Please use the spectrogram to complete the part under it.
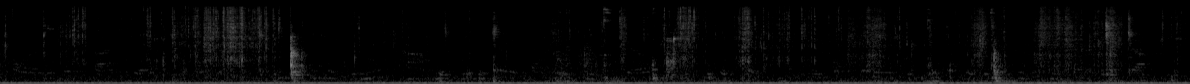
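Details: Quiet indoor crinkling and tearing noises with faint, distant speech in a small room, with no animal voice clearly heard.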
